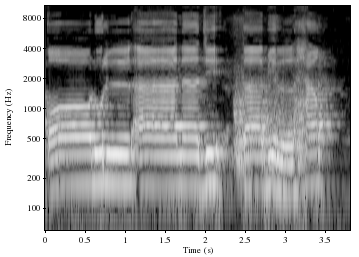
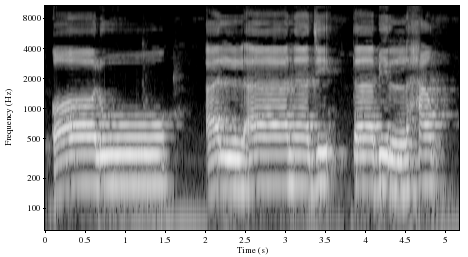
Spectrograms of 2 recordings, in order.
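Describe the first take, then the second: First: The vowel is short and runs straight into 'al'. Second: The vowel is long, then a stop before 'al'. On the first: "Cara bacaan yang pertama" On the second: "Cara baca yang kedua"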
